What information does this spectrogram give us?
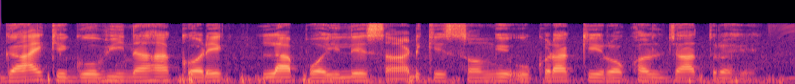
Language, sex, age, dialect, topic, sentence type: Bhojpuri, male, <18, Southern / Standard, agriculture, statement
